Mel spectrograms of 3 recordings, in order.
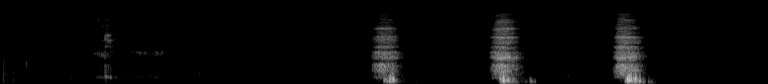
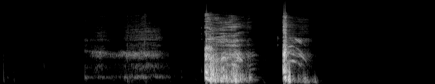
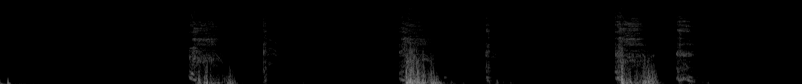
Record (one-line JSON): {"exhalation_length": "7.7 s", "exhalation_amplitude": 15421, "exhalation_signal_mean_std_ratio": 0.22, "cough_length": "4.4 s", "cough_amplitude": 32768, "cough_signal_mean_std_ratio": 0.26, "three_cough_length": "8.0 s", "three_cough_amplitude": 2015, "three_cough_signal_mean_std_ratio": 0.33, "survey_phase": "alpha (2021-03-01 to 2021-08-12)", "age": "18-44", "gender": "Male", "wearing_mask": "No", "symptom_none": true, "smoker_status": "Never smoked", "respiratory_condition_asthma": false, "respiratory_condition_other": false, "recruitment_source": "REACT", "submission_delay": "1 day", "covid_test_result": "Negative", "covid_test_method": "RT-qPCR"}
